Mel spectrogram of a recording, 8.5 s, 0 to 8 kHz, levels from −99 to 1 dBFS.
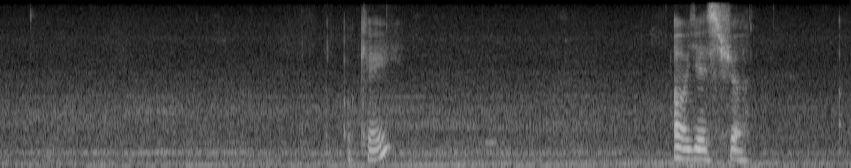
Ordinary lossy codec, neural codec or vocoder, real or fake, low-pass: none; none; real; 7.2 kHz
